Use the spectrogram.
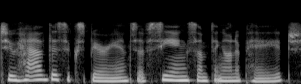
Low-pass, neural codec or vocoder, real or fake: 7.2 kHz; none; real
